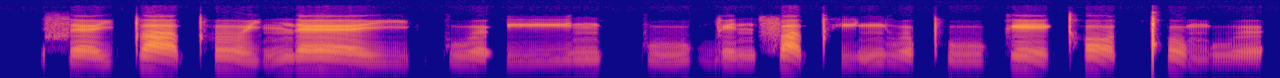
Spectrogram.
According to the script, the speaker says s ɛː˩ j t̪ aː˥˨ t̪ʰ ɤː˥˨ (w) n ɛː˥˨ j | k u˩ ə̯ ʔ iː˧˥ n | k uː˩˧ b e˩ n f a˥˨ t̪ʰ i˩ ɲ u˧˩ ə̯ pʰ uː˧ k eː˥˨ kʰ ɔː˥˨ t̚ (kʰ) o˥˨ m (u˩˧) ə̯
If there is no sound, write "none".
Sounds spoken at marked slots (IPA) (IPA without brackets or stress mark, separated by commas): j, kʰ, u˩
